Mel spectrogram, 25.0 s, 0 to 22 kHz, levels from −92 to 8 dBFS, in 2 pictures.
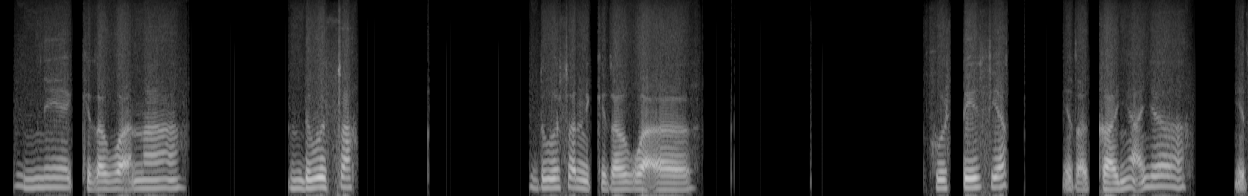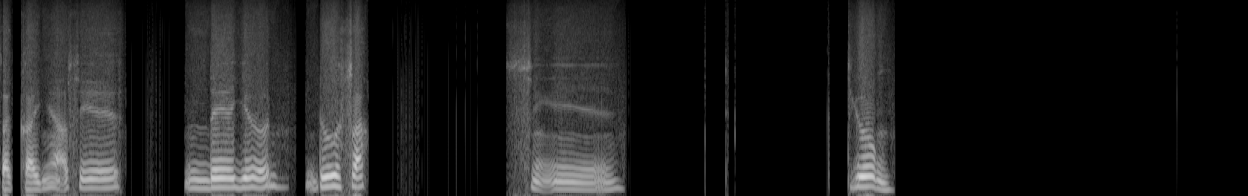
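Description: From the first moment to the end, the speech carries the fuzzy, crackling texture of 1-bit DFPWM compression. Each sample is reduced to a single up-or-down step of an adaptive level, so heavy broadband quantisation noise rides on every syllable and buries the treble in hiss, a density that fits a rate near 48 kbps. Unlike a low-bitrate MP3, there is no swirling or warbling: the damage is a steady grainy fizz rather than smeared, watery artefacts.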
